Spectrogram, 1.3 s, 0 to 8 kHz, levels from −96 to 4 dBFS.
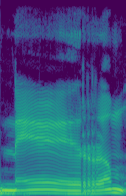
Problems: none marked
